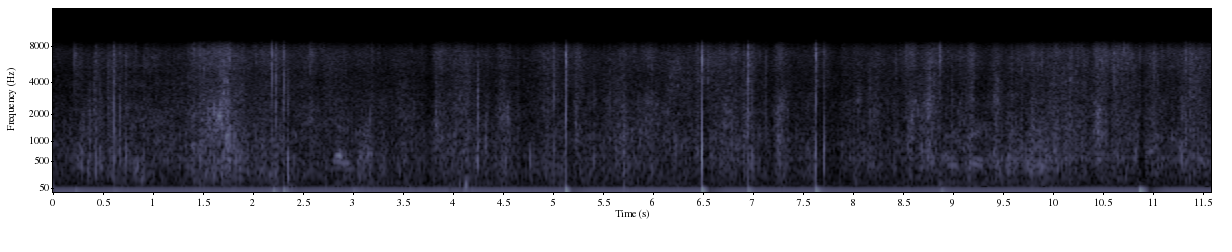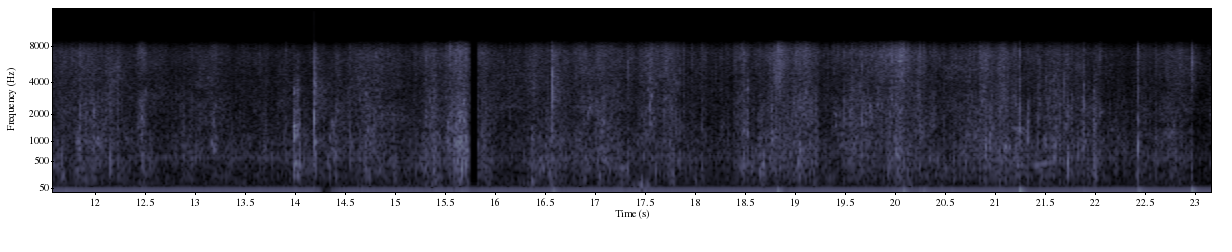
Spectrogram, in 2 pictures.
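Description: Footsteps pushing through woodland undergrowth, with irregular crackles and snaps of twigs, brush and dry leaves.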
